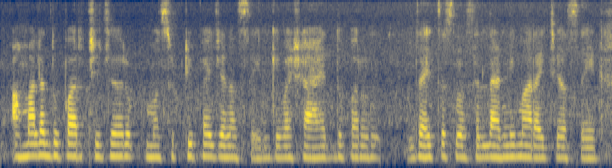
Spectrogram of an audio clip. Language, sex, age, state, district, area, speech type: Marathi, female, 60+, Maharashtra, Yavatmal, rural, spontaneous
